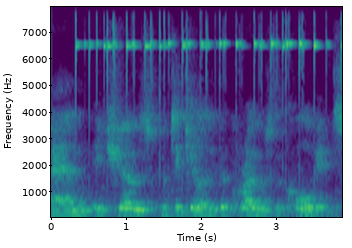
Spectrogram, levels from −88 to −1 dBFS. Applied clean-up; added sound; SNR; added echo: none; Bell; 5 dB; reverberation time 0.6 s.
